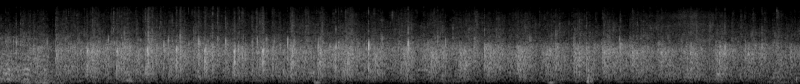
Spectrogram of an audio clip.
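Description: An audience at a games user research conference applauds volunteers, with sustained, dense clapping from many hands that stays loud and even throughout.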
